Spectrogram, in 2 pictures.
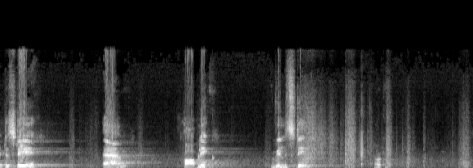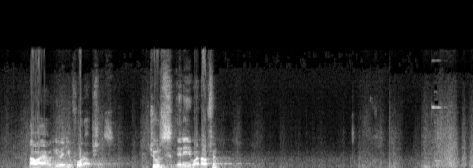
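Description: A man speaks slowly and clearly into a microphone, as if teaching.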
